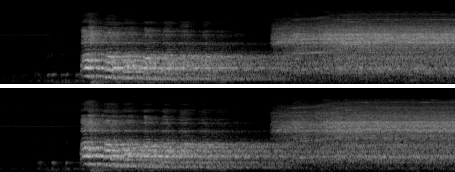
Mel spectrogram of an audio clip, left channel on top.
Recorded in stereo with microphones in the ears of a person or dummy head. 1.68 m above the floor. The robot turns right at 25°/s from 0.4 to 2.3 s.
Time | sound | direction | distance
0.8 | laughter | 85° right | 1.1 m
2.7 | sawing | 65° right (ahead or behind) | 1.3 m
